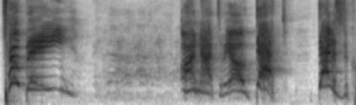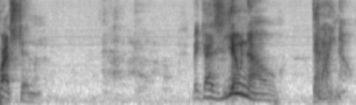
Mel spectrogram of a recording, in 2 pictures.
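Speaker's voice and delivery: loud and high, a big hammy bellow; Jackie Gleason doing Shakespeare. Retold or imitated. Comic impersonating a TV star doing Hamlet, hammed-up bellow. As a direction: boom it out like a brash TV comic playing Hamlet. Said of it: "here is Jackie Gleason doing Shakespeare".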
